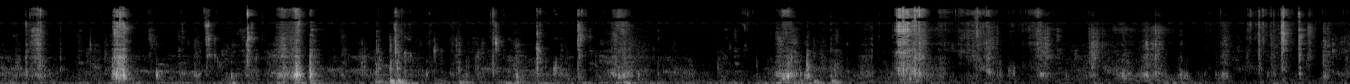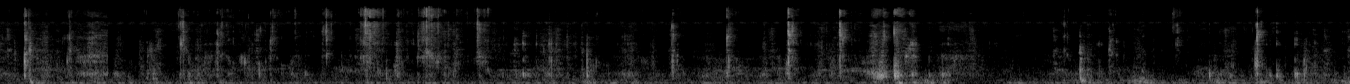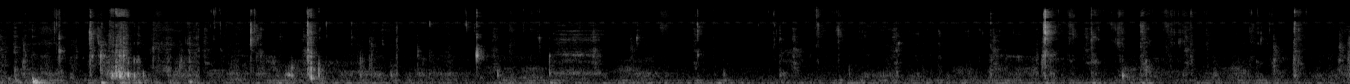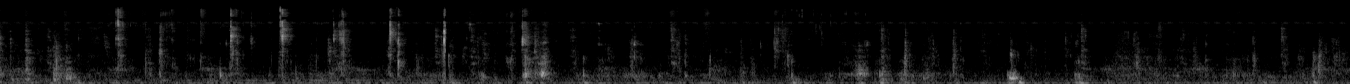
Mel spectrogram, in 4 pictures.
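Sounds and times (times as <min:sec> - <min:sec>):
chewing with wet mouth clicks: 0:00.0 - 0:54.0.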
